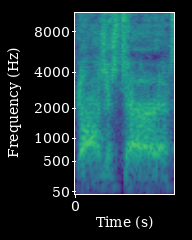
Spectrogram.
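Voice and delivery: put-on monster voice. Redoing a line in another character voice: Killer Croc voice. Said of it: "that's my Killer Croc voice".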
